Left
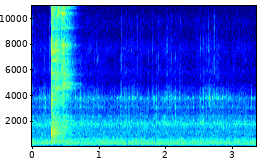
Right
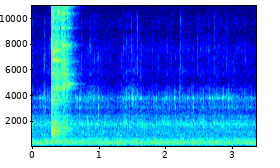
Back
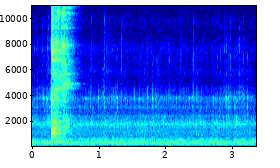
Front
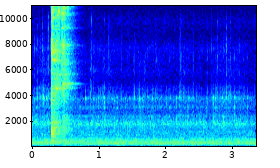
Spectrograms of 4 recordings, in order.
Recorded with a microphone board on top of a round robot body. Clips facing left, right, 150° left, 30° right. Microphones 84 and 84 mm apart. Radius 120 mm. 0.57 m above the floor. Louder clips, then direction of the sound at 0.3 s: Left 2 dB, front 1 dB; 45° left.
